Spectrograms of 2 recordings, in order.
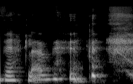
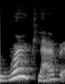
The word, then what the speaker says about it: WorkLab: with WorkLab, and now, which I realized I pronounced like in German, Werklab, but it's actually not correct. So WorkLab, and now we are going to move on to London.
